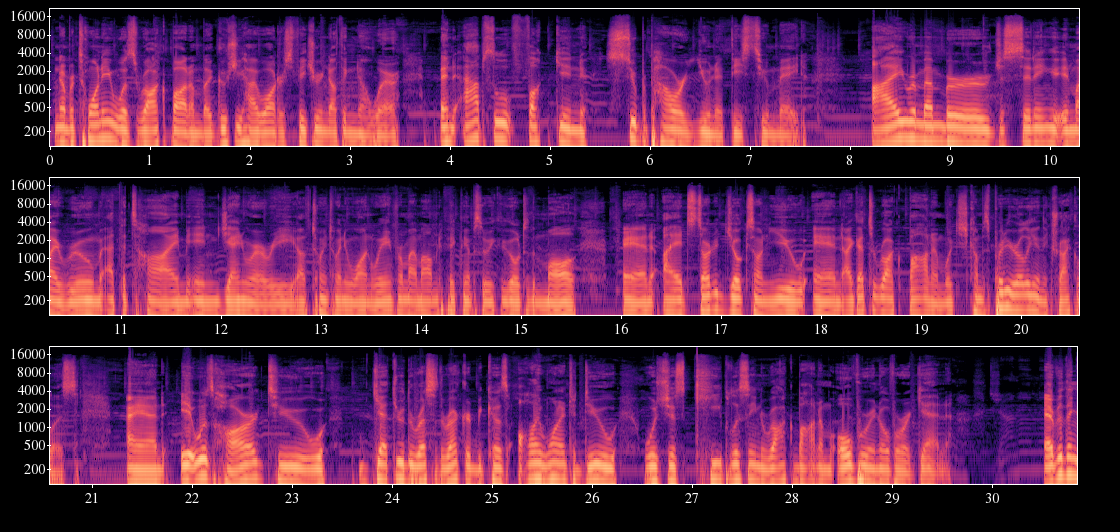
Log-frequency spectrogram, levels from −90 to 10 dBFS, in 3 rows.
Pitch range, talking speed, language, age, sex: 95-110 Hz, 195 wpm, English, 20-39, male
